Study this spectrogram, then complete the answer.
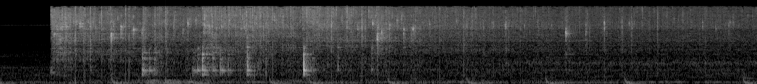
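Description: Garlic drops into hot olive oil in a pot and bursts into a loud, close sizzle that settles into a steady hiss with scattered pops and stirring scrapes.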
